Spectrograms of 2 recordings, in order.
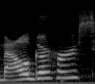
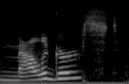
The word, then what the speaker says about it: Malagurst: I called him Malahurst. His name is Malagurst.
